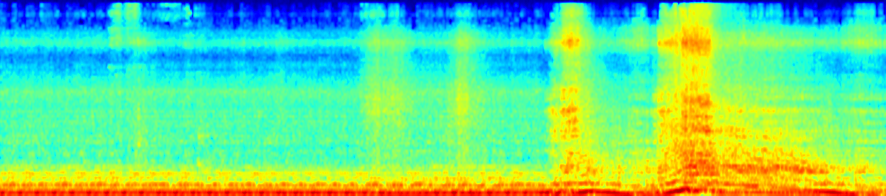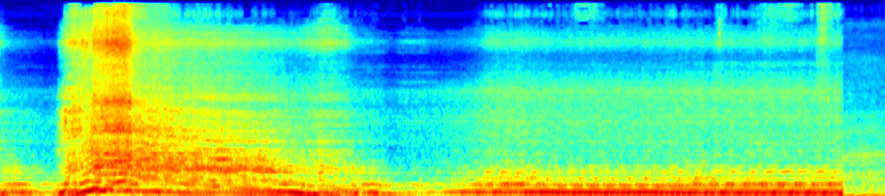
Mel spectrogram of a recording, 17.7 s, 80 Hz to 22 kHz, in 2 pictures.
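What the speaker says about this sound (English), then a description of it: "I have a video of the motor still in my Lexus before I pulled it all apart with a single chambered exhaust that I made for it" A Lexus 1UZ-FE V8 with a single chambered exhaust idles with a steady, loud rumble, then revs twice in sharp rising and falling sweeps before settling back to idle, with no talking.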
